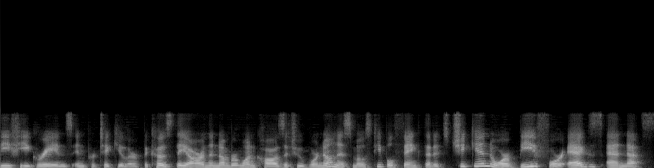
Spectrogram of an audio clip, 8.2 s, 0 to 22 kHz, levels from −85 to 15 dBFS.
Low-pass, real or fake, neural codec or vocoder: 7.2 kHz; fake; codec, 16 kHz, 0.2 kbps, FocalCodec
